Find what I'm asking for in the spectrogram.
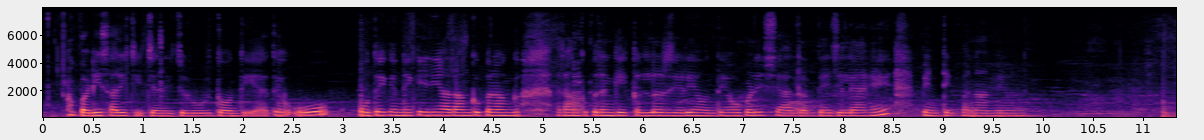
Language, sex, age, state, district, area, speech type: Dogri, female, 18-30, Jammu and Kashmir, Kathua, urban, spontaneous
